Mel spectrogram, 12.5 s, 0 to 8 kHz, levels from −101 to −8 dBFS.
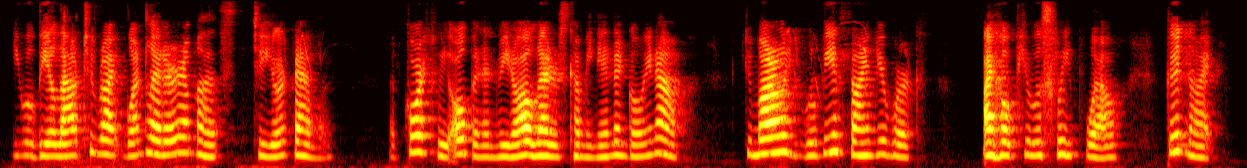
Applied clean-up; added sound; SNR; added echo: neural mask model DeepFilterNet 3.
